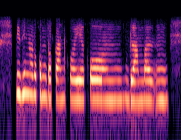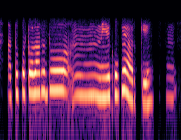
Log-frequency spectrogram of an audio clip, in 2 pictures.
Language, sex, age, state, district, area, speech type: Santali, female, 18-30, West Bengal, Jhargram, rural, conversation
